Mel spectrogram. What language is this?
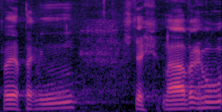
Czech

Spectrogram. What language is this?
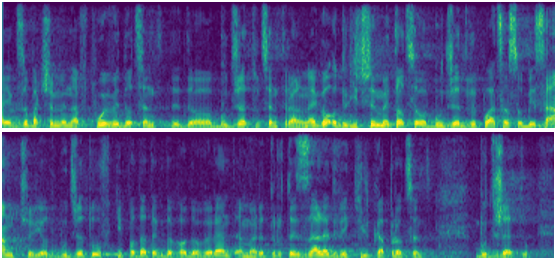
Polish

